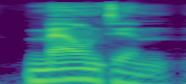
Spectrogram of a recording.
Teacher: The vocal cords simply slam shut after the end, stopping the air and then release for the final syllable. Mountain. >> And until your ear can actually hear that gap, your throat will never know it needs to close. · Notice how there is no T sound at all. The tongue doesn't tap the roof of the mouth. >> It just stays down.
